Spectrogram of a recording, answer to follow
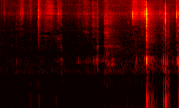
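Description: Faint handling of a plastic craft punch and paper, then a single short knock near the end as the punch is set down on the table.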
